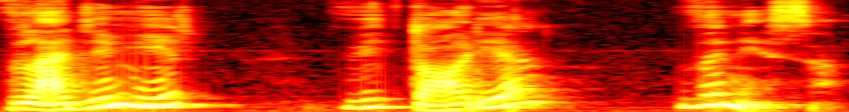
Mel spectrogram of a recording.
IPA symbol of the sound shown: v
